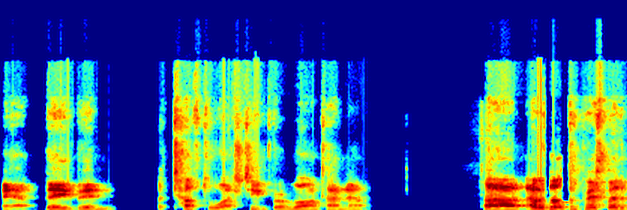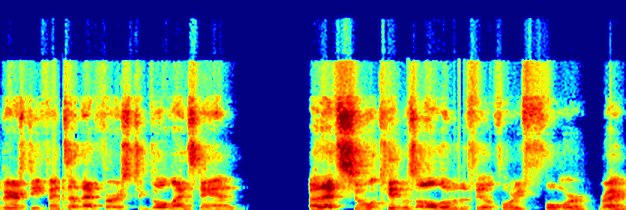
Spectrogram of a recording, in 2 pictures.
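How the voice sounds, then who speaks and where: A loud man's voice, fairly high and bright with a sharp tone, with very wide pitch swings at a moderate pace. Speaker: sports podcast co-host. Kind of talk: casual chat. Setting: home back office, video call.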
